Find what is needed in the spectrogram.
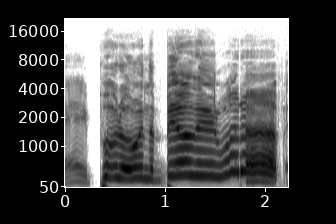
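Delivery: high, loud imitation of a hollering friend; retold crowd-rousing shout; hyped call-out. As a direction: holler it like a hype man spotting someone.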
